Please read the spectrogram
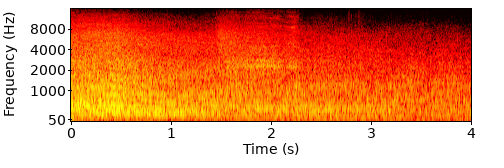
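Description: A passing vehicle's rushing noise, fading away over a few seconds.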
